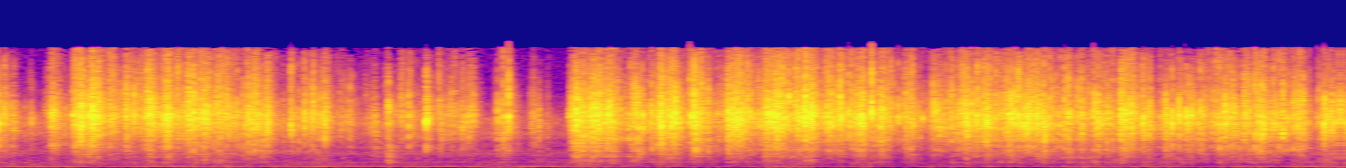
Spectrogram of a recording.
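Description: A clear plastic bag of sugar cake decorations being handled, crinkling and rustling, with a short pause about four seconds in. A steady low hum runs underneath.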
